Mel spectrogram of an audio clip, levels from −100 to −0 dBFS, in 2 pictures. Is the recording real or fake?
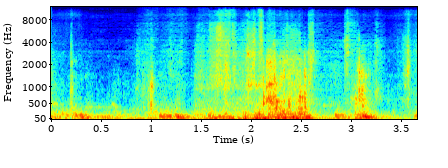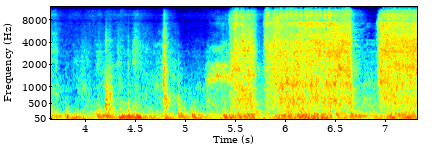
fake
